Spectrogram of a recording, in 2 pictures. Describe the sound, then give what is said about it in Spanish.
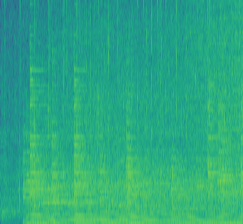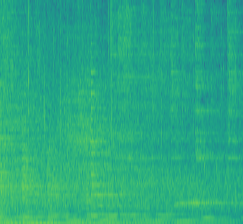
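A large crowd claps loudly and steadily for several seconds, a dense patter of applause over sustained keyboard or organ chords, fading slightly toward the end. “Dale un fuerte aplauso.”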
